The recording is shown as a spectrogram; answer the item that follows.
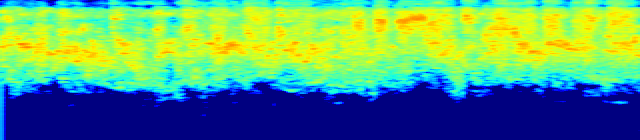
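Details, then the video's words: Several budgies during play time, producing a steady wall of bright, scratchy warbles and quick chirps layered over one another without a break. "Budgies Birds Masti time || বদ্রি পাখির খেলার সময়"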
